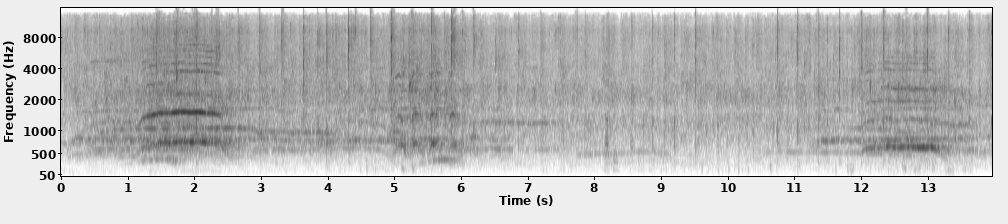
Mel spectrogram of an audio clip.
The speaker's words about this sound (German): Genau, meine Damen und Herren. Schlagt eure Hände zusammen, stampft mit den Füßen. Hier kommt der Ministerpräsident Dr. Andreas Bovenschulte.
